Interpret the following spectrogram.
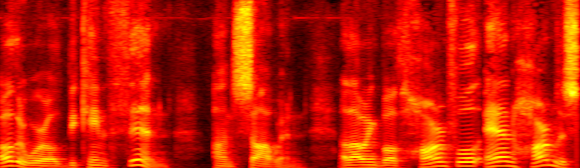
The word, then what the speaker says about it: Samhain: So, the modern holiday of Halloween has its roots in both the Celtic celebration of Samhain and the Christian holiday of All Saints' Day. So, Samhain, which is spelled Samhain, means the end of summer, and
